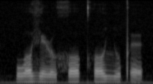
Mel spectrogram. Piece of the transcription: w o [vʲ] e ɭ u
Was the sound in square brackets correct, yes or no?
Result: yes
